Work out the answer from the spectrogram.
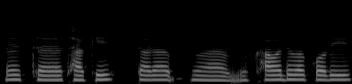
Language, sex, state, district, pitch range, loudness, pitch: Bengali, female, West Bengal, Kolkata, 205-220 Hz, -40 LUFS, 215 Hz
